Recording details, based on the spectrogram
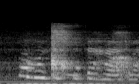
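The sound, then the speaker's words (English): A single sharp sneeze bursts out in the middle of someone talking, loud and brief, with the voice continuing right after. “Bless you.”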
